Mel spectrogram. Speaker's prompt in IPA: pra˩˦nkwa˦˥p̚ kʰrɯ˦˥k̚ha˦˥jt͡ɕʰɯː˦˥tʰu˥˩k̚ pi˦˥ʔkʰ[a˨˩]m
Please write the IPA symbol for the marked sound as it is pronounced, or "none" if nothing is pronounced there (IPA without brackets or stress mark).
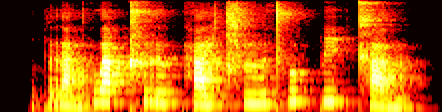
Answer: a˨˩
